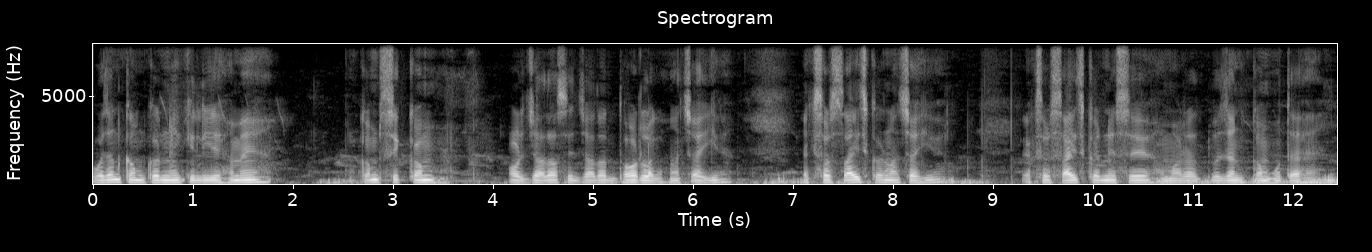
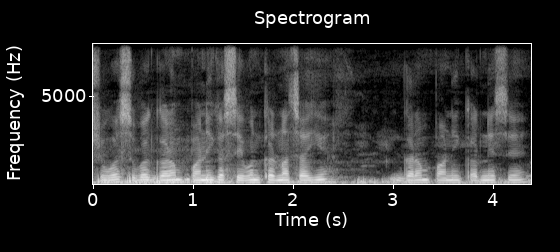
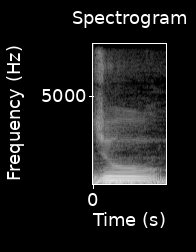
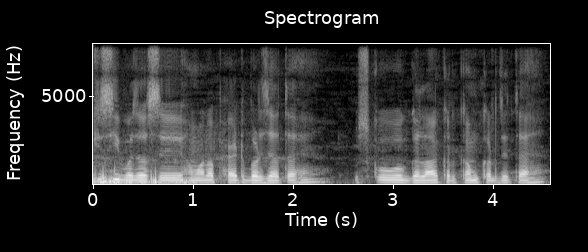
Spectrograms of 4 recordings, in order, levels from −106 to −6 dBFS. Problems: constant background noise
